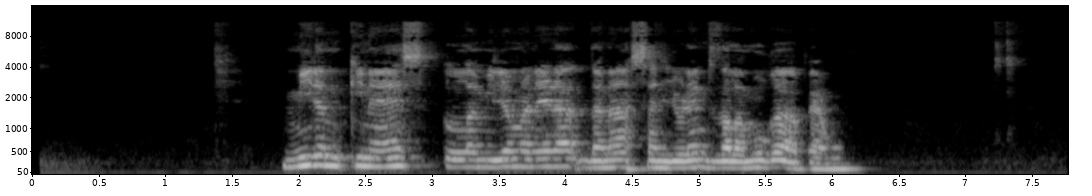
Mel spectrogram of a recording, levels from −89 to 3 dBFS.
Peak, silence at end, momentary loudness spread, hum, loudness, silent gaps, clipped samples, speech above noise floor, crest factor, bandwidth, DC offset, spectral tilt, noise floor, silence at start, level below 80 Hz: -12 dBFS; 0.4 s; 6 LU; none; -27 LUFS; none; under 0.1%; 43 dB; 18 dB; 11.5 kHz; under 0.1%; -5.5 dB/octave; -70 dBFS; 1.9 s; -62 dBFS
